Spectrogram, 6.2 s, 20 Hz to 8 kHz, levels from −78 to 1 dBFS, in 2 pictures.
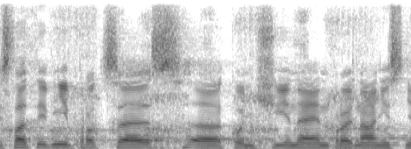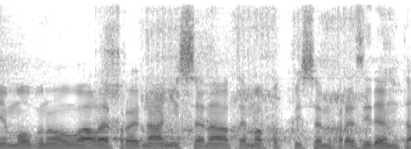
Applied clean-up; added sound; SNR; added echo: none; Breathing; 15 dB; none.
